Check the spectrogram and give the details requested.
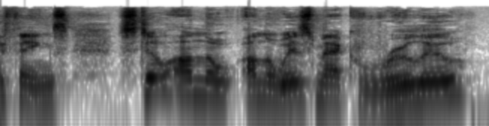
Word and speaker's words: Rulu: Still on the Wizmec Rulu. I'm pronouncing it correctly now, Jabo. The Rulu.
